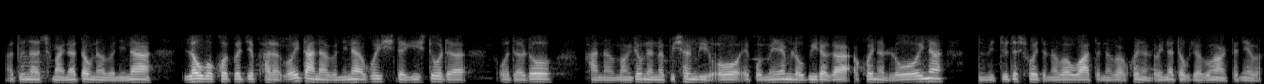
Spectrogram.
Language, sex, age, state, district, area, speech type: Manipuri, male, 18-30, Manipur, Kangpokpi, urban, conversation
